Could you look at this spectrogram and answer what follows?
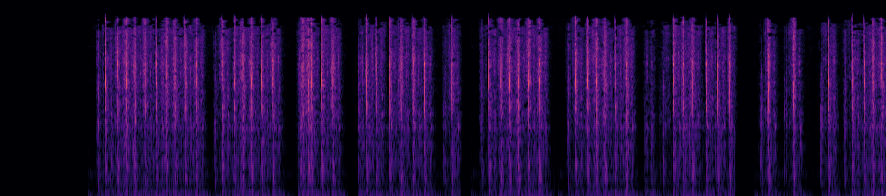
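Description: Typewriter typing sound effect: runs of rapid key clicks, each run about a second long, with short gaps between. The clicks start about a second in.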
